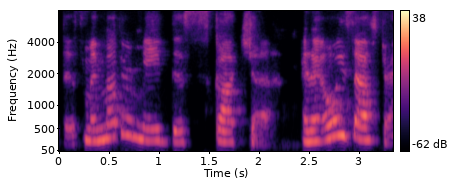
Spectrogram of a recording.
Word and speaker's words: scacce: My mother made this scotcha, and I always asked her, how do you spell it?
